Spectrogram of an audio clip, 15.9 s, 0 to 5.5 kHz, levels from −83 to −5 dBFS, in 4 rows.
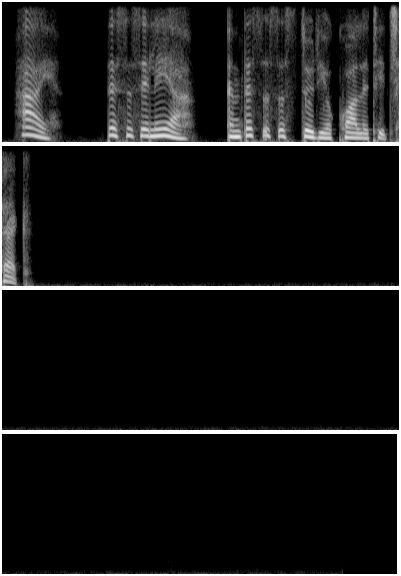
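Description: No technical faults are audible anywhere in this audio.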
